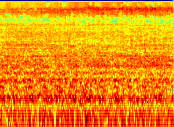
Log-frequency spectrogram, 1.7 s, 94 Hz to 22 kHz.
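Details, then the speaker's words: 2010 Ford Edge 3.5L V6 idling after starter replacement and coolant refill, heater working; smooth, steady idle with an even hum and no misses, knocks or grinding. Normal idle. "we'll let it run for a few minutes anyway and uh we'll we'll idle it up just a little bit just in case any bubbles is in"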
